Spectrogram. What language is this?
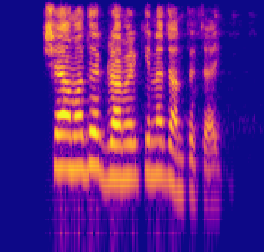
Bangla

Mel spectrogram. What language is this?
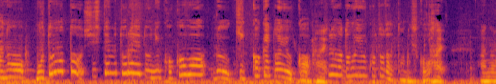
Japanese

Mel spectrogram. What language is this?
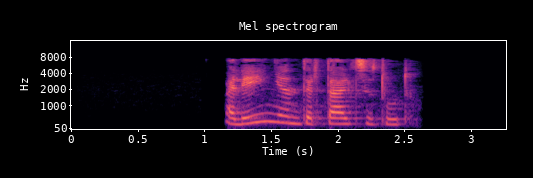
Belarusian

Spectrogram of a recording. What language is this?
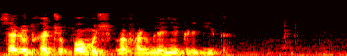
Russian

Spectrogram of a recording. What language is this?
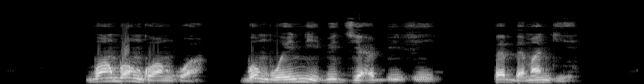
Kwasio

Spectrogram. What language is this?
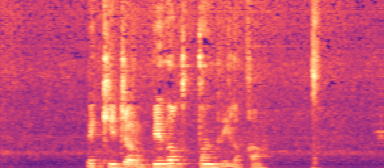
Kabyle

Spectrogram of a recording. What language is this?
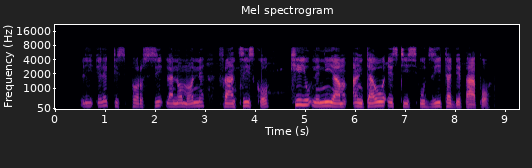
Esperanto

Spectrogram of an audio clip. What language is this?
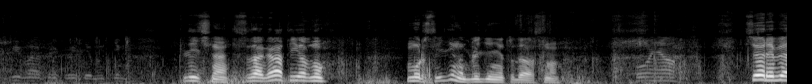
Russian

